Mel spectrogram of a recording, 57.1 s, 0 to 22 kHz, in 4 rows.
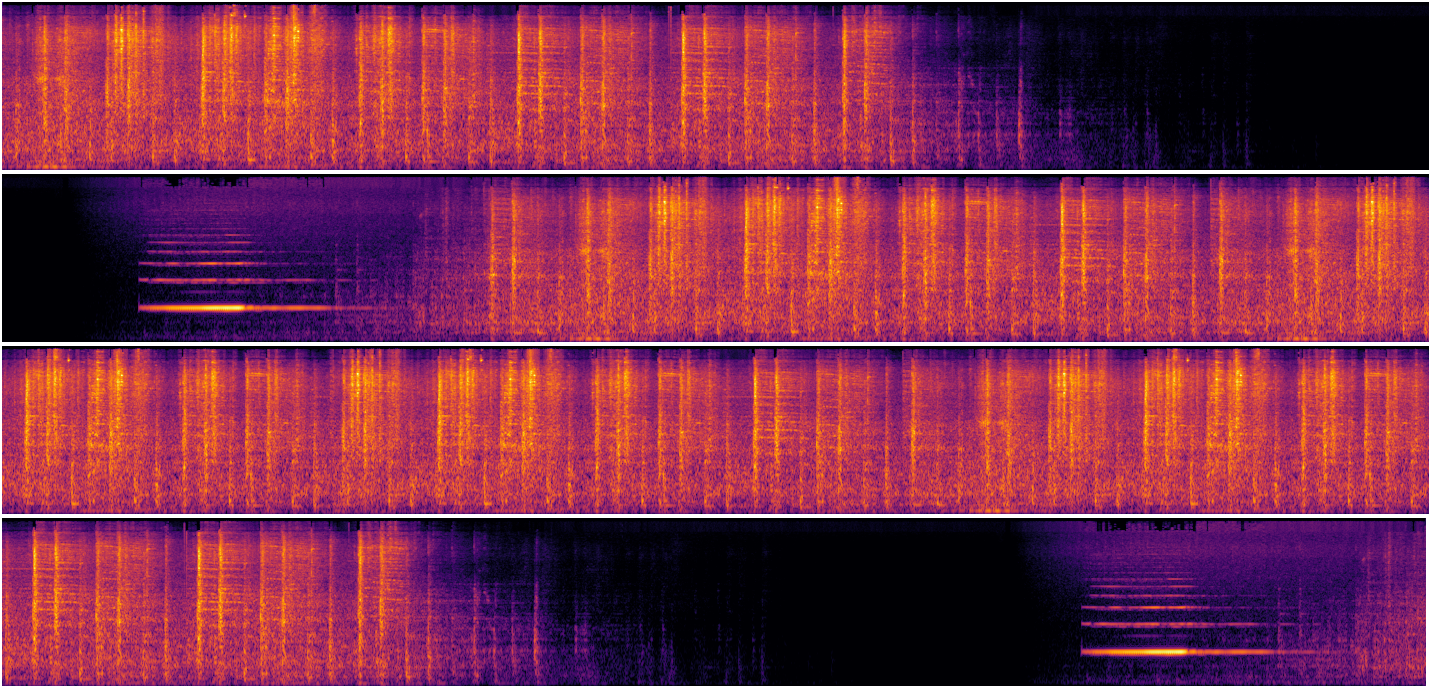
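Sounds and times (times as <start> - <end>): train wheels clacking on rails: 0.0 - 11.6, 17.0 - 50.6, 55.1 - 57.0
train horn: 15.6 - 18.4, 53.6 - 56.3.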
